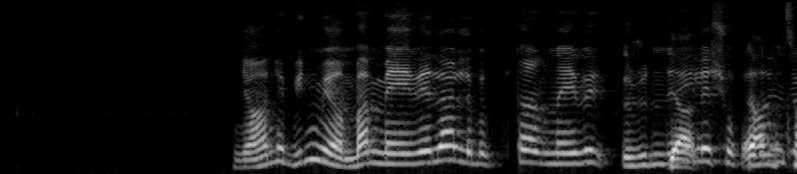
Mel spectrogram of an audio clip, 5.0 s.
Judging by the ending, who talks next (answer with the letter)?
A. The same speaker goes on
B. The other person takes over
B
